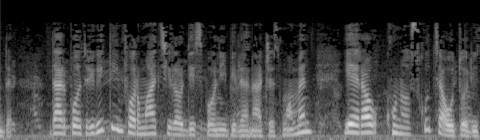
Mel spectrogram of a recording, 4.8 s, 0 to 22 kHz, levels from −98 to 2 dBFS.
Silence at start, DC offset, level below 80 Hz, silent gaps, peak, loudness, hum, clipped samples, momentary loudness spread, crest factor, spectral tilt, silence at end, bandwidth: 0 s; under 0.1%; -50 dBFS; none; -8 dBFS; -26 LUFS; none; under 0.1%; 9 LU; 18 dB; -6 dB/octave; 0 s; 11.5 kHz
